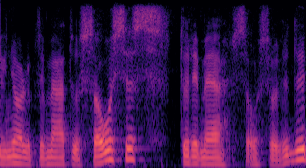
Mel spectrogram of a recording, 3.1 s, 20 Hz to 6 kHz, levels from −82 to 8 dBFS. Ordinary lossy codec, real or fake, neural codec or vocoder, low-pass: Opus, 16 kbps; real; none; 5.4 kHz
